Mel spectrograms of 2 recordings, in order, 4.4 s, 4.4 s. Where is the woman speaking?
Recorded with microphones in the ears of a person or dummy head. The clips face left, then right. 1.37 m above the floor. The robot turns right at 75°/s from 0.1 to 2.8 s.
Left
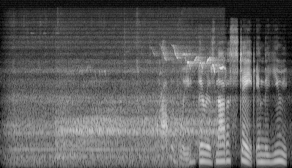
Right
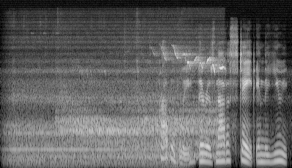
45° right; by 4.3 s 15° right.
